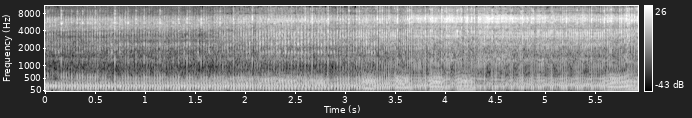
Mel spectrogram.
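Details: Almost 18-year-old two-stroke trimmer that seemed to want to die just before. High steady buzz with small throttle blips, revving cleanly without stumbling. Runs excellent with great compression; normal running.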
